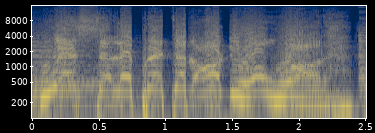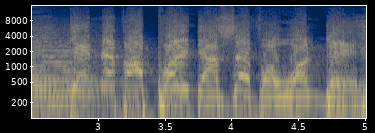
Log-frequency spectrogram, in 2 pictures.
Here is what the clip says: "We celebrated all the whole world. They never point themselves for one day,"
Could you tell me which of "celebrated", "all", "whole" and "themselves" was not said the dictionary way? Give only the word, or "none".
themselves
